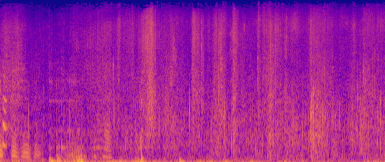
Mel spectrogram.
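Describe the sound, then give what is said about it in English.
Rustling of a waterproof jacket as someone walks among trees, a crisp, papery swishing that comes in repeated bursts with soft footsteps, fairly quiet and continuous. “That my waterproof makes so much noise.”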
